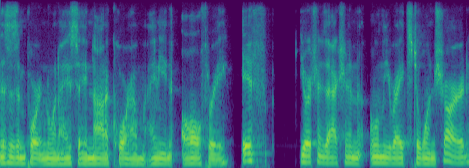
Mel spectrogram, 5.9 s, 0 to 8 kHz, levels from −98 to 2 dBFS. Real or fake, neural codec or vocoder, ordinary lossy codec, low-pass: fake; codec, 16 kHz, 16 kbps, FunCodec, trained on Chinese and English, 50 frames a second; Opus, 24 kbps; 7.2 kHz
